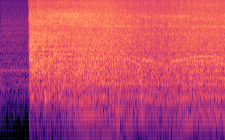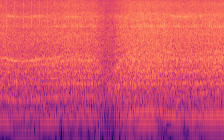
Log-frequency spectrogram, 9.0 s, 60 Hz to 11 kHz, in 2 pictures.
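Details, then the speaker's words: 2005 Ford Mustang 4.0L with P0340 and P1336, rough idle and intermittent no-start: cranks, catches and idles with a stumble and sag as the cam sensor signal spikes; the fix was replacing a bad CMP sensor connector. "We can see the engine is stumbling. Now this my yellow trace is my camshaft sensor, and we can see that there is intermittently we have a spike."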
